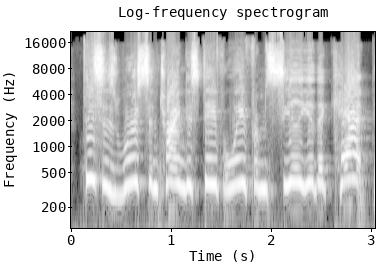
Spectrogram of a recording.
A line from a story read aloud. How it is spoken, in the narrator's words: they cried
